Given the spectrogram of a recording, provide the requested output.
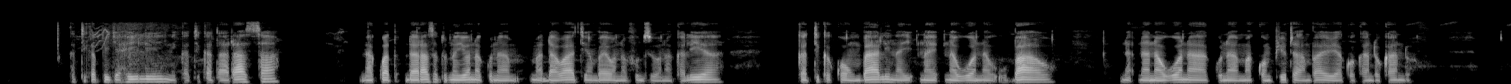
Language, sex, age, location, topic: Swahili, male, 25-35, Nakuru, education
